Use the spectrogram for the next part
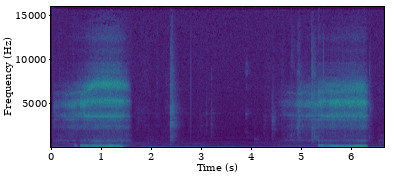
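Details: Old English bulldog sleeping: two loud, deep, rattling snores about five seconds apart, with quiet breathing between; heavy snoring.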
